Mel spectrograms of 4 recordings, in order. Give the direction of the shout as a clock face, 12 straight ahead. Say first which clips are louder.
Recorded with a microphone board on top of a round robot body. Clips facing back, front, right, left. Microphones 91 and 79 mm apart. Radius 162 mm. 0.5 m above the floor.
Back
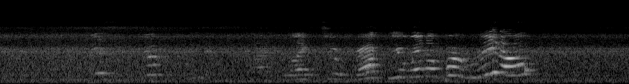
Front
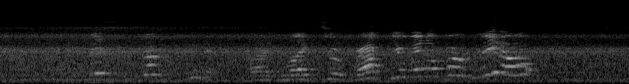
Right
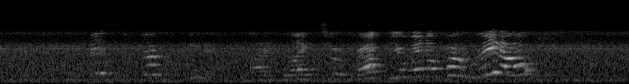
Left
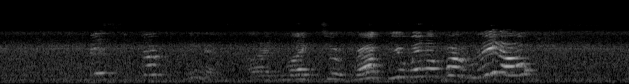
Front 4 dB, left 3 dB; 11 o'clock.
